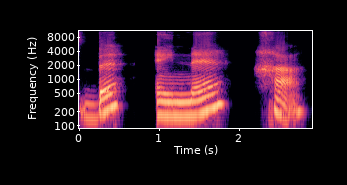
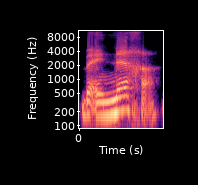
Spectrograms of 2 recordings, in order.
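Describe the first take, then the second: First: BE, EINE, CHA slowly with gaps; syllable by syllable. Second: Be einecha joined up, NE punched; stress on NE. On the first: Teacher introducing a Hebrew word, be einecha broken into slow syllables. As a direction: sound out be einecha in slow separate pieces. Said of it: "this is be einecha". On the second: Teacher showing where the accent falls, stress on NE in be einecha. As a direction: hit the NE in be einecha. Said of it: "the accent is on ne". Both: Shown as a demonstration.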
